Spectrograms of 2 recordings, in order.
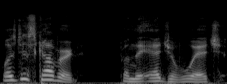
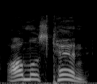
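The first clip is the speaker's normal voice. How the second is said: higher and a bit louder; announcing; 8 semitones higher, 4 dB louder than usual. A narrator's reading. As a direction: state the hour crisply. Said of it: "he announced".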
